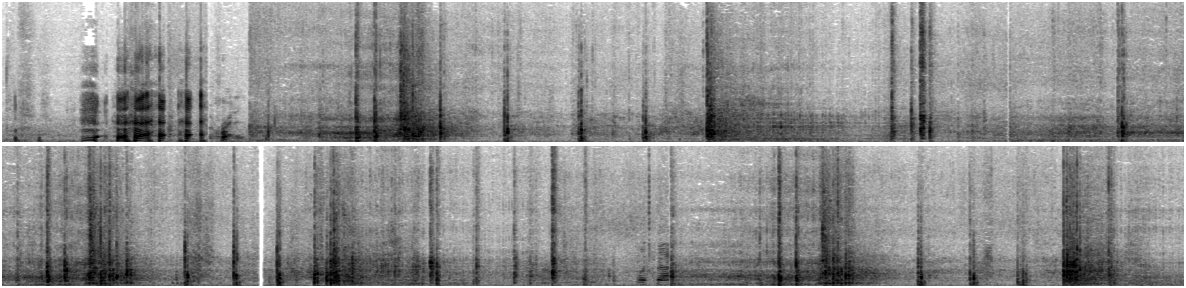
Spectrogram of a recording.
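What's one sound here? A skateboard grinds and slides along a concrete ledge.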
